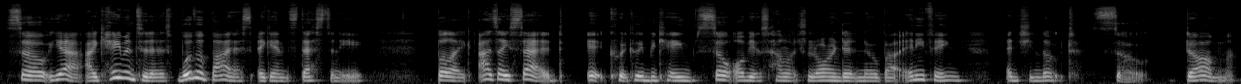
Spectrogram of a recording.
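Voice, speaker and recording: A woman's voice: on the low side, a little slow, warm tone. A woman vlogger talking casually to camera in a rambling, self-mocking way, with many fillers. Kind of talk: casual monologue.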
